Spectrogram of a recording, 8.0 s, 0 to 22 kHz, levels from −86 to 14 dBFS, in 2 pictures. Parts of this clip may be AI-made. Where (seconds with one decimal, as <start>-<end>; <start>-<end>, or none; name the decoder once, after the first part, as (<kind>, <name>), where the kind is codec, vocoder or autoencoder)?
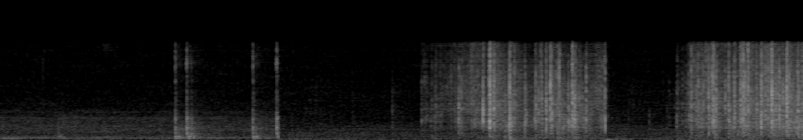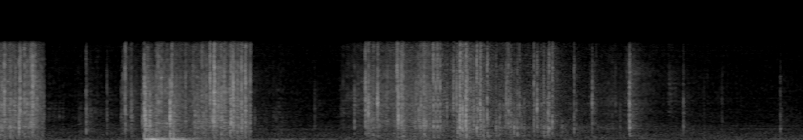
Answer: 0.0-6.2 (vocoder, Vocos); 7.0-8.0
